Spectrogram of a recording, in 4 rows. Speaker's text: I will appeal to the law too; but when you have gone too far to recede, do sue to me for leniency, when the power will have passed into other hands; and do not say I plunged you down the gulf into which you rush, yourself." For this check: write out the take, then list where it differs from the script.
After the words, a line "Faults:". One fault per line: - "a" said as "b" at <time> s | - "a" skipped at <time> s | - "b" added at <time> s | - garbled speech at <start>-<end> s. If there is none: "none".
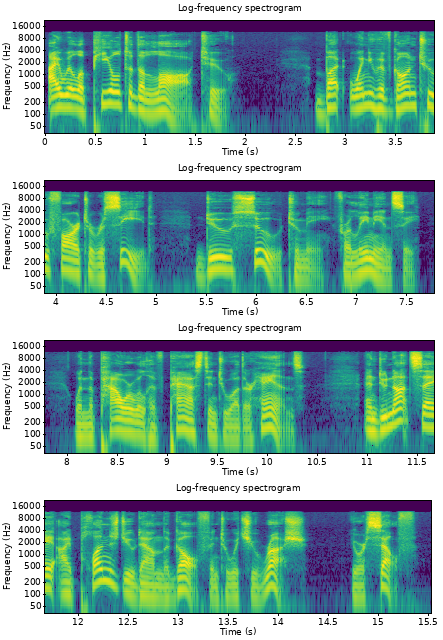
I will appeal to the law too; but when you have gone too far to recede, do sue to me for leniency, when the power will have passed into other hands; and do not say I plunged you down the gulf into which you rush, yourself."
Faults:
none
